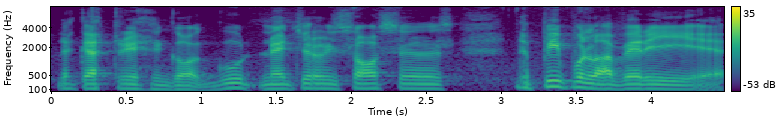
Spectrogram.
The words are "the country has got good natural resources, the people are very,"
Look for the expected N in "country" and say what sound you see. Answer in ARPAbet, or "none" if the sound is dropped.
none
